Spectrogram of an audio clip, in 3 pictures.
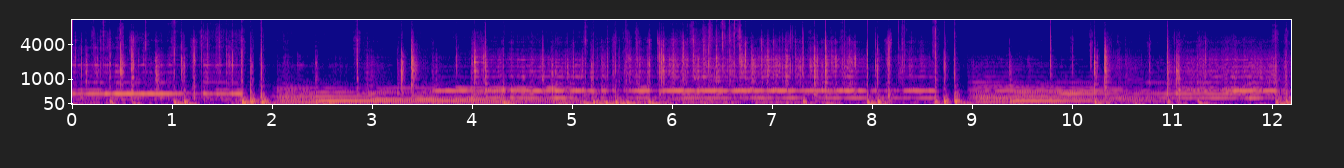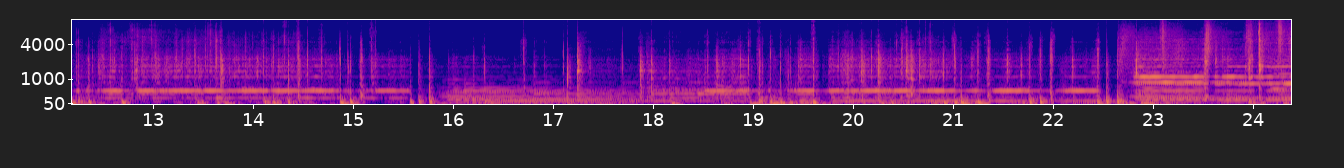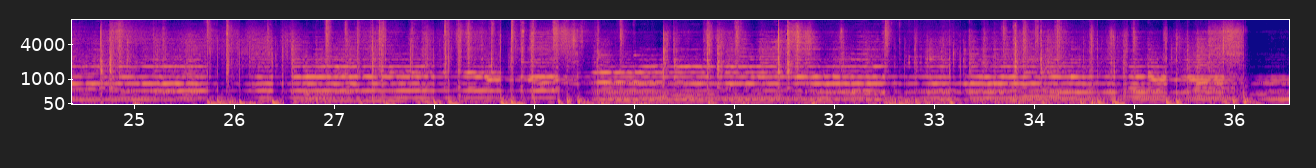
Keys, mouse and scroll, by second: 24.2-30.5 typing.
